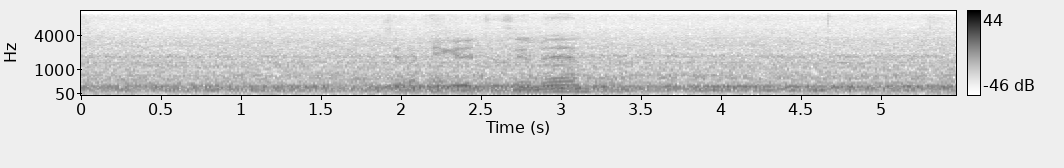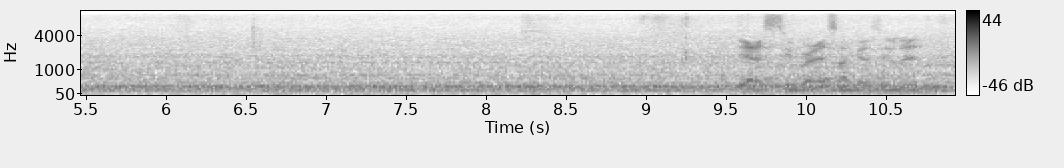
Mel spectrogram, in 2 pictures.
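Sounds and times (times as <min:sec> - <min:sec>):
mechanical hum with fan noise: 0:00.0 - 0:10.9.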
